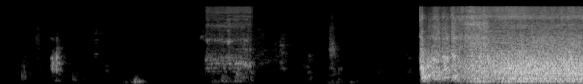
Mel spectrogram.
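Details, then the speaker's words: 1957 BMW Isetta fitted with a replacement freebie engine after the original locked up: quiet handling noises, then the engine catches and settles into an even, steady run with no knocks or misses; normal running. "we cranked her up so she does run and the story that we were told on is pretty accurate it sounds pretty good"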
